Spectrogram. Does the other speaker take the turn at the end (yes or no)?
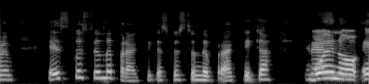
no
